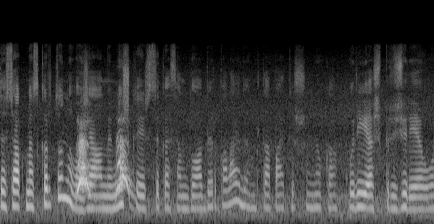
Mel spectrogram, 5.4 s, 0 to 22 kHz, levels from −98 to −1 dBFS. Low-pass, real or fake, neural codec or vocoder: 10.8 kHz; real; none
